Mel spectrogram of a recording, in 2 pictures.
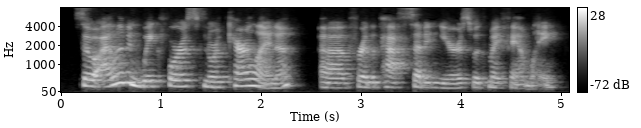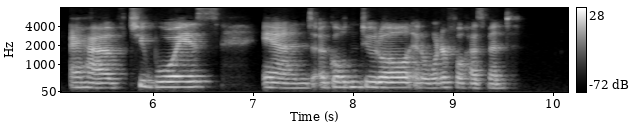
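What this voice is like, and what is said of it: East Coast New Jersey accent. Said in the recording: “I can detect an East Coast accent there ... you've got some Jersey in the house”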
